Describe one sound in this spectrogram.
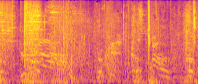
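A blade slashes and clangs.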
